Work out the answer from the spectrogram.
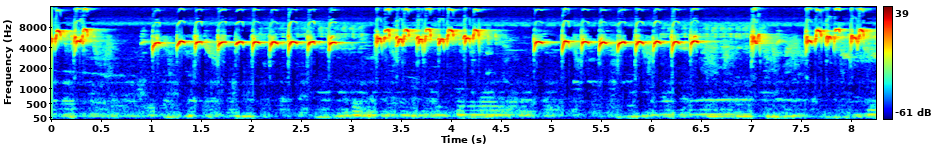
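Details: Brown-throated sunbird (kolibri ninja) singing lively 'gacor' song: bursts of sharp, high, evenly spaced chipping notes that fall slightly, delivered in quick runs of about ten, with short pauses between runs and a faint low hum beneath.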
